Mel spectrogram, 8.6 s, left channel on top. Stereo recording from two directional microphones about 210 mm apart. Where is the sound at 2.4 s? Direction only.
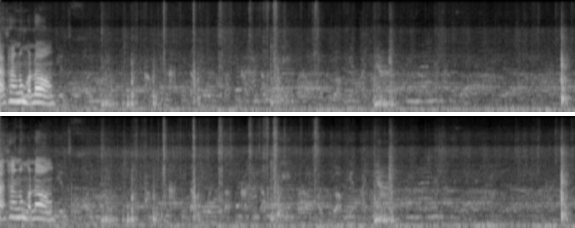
25° right (ahead or behind).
